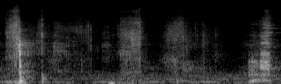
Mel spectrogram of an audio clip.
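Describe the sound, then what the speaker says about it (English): Big sweet onions being chopped with a knife on a board, a few sharp, close cuts spaced through the moment, loudest at the start and again near the end. "We're gonna cut them onions."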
